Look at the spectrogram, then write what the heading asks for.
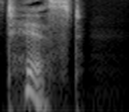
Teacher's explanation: Take the New Zealand accent where the word test is often said as tist. Changing the e sound to an i.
